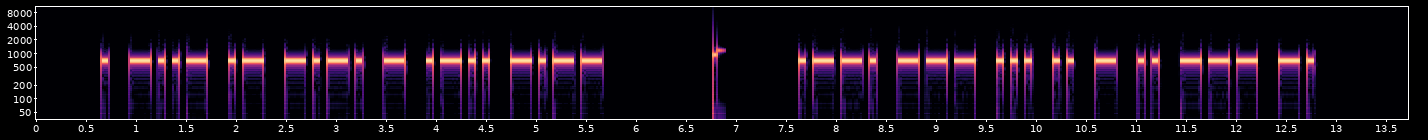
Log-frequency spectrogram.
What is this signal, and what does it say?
Morse code, heard as a keyed tone, about 17 wpm, 700 Hz. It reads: EXACTLY POSITION
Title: Sentences from Top 900 Words - New Word Drill - 17wpm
